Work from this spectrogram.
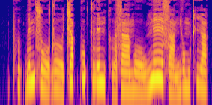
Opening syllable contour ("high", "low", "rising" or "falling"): low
